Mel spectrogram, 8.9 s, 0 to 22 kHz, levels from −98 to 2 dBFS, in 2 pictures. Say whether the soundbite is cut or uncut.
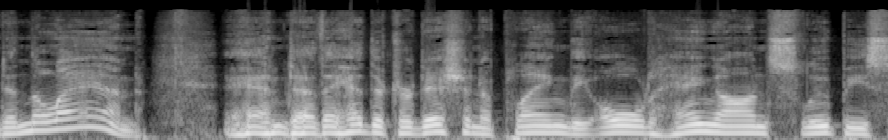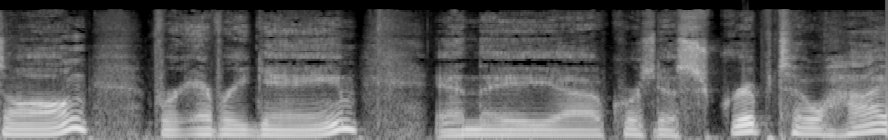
cut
